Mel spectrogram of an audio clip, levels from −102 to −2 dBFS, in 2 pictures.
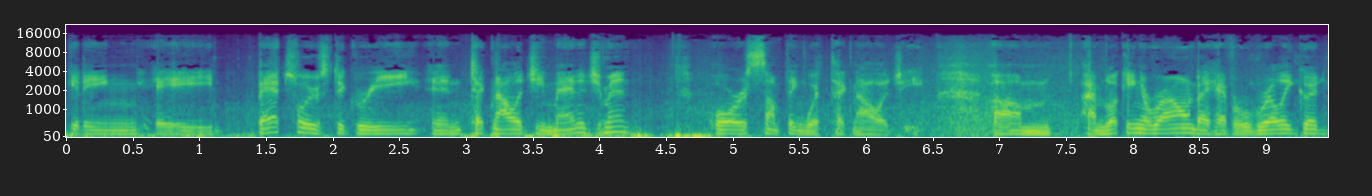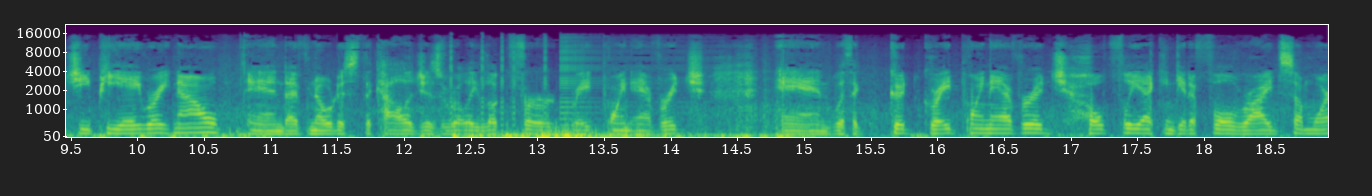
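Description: A galloping dit-dit-dit of short raspy buzzes, nearly as loud as the audio itself, runs from 12.35 to 13.07 s: GSM signalling bursts from a nearby 2G phone, rectified by the audio circuit. From 13.17 to 14.41 s a steady, harsh 217 Hz buzz rich in harmonics sits about 18 dB below the audio, a GSM phone buzz from that phone transmitting in bursts 217 times a second during a call.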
